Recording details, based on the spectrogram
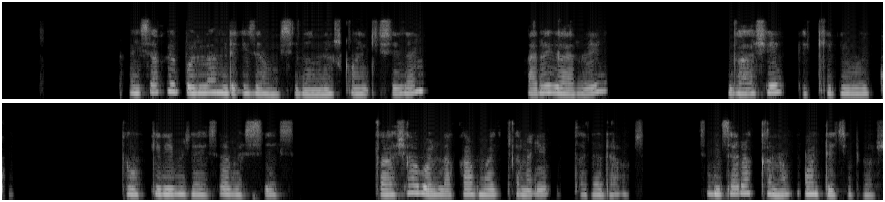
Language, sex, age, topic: Gamo, female, 18-24, government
